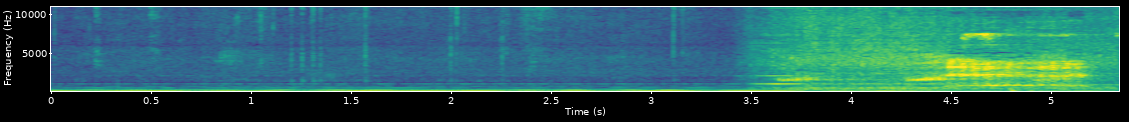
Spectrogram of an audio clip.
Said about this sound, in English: You ever seen that scene where they're wanting to feed T-Rex, and so they put this goat out there for T-Rex to eat, and it doesn't go as planned.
